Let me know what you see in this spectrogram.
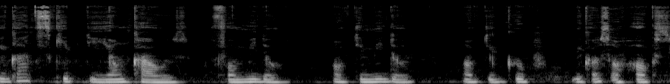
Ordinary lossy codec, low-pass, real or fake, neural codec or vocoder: MP3, 64 kbps; 19.8 kHz; real; none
